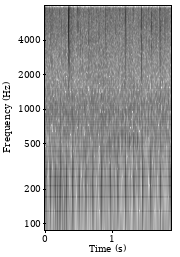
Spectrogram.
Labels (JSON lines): {"label": "biophony, pulse", "recorder": "SoundTrap 500"}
